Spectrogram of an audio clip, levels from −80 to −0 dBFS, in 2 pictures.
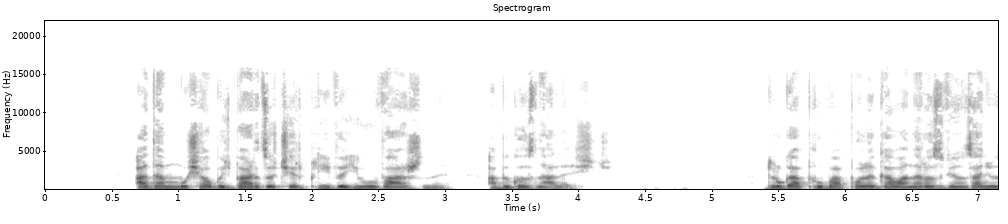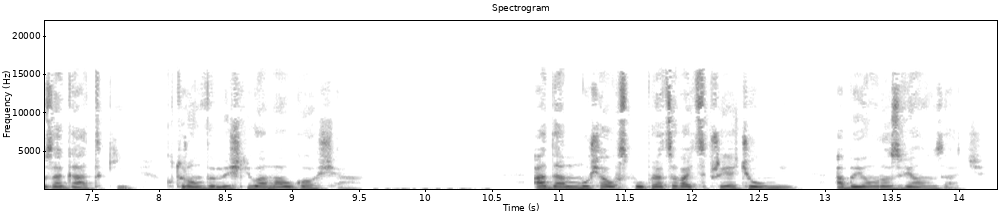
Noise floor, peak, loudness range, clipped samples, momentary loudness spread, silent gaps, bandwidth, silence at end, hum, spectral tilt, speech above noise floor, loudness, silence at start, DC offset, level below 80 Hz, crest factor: -83 dBFS; -14 dBFS; 5 LU; under 0.1%; 13 LU; none; 16 kHz; 0.1 s; none; -4.5 dB/octave; 49 dB; -35 LUFS; 0.7 s; under 0.1%; -72 dBFS; 22 dB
